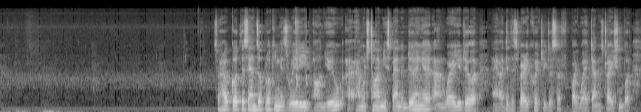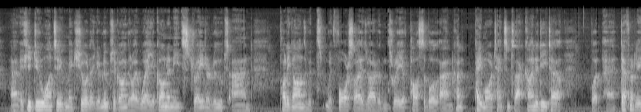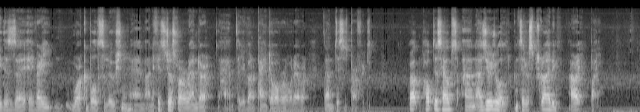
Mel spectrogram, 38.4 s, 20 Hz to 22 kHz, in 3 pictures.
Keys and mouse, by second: 5.8 s, 6.0 click.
